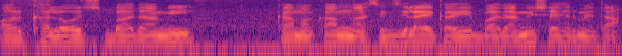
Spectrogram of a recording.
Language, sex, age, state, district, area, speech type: Urdu, male, 60+, Maharashtra, Nashik, rural, spontaneous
